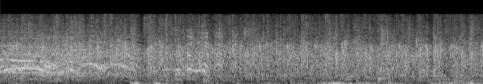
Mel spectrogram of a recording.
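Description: A large audience bursts into sustained applause as guests Paul F. Tompkins, John Hamm and Tom Sharpling are welcomed, with whoops and shouted cheers rising above the clapping throughout, loud, easing slightly toward the end.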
